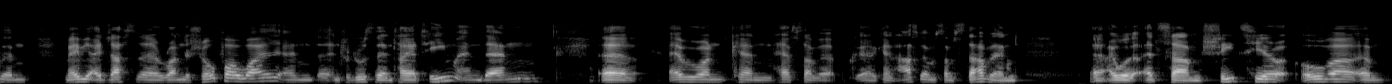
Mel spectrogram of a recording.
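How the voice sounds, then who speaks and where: A man with a German accent, a guest in an online audio room, talking haltingly as he searches for English words. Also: lowish voice. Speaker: guest, project founder. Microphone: online voice call. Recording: muffled online voice call.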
